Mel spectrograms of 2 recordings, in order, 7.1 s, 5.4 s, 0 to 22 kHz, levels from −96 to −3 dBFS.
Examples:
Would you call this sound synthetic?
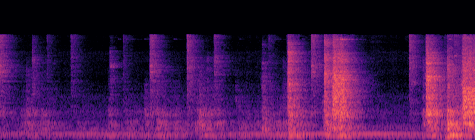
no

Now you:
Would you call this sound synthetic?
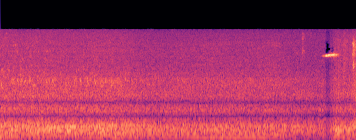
no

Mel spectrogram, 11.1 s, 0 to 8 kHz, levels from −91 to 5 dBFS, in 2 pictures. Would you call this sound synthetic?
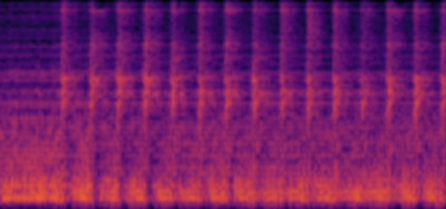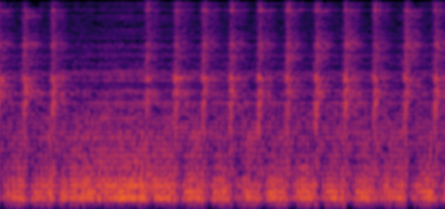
yes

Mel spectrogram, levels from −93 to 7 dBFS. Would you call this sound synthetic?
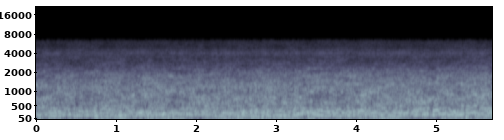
yes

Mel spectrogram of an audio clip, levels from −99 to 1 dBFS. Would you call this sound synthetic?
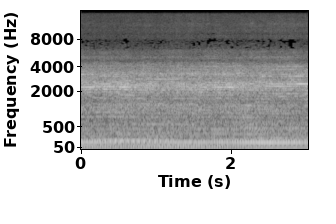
no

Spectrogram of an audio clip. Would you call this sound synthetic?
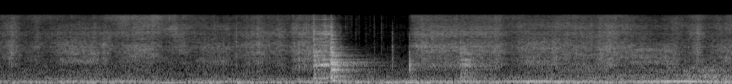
yes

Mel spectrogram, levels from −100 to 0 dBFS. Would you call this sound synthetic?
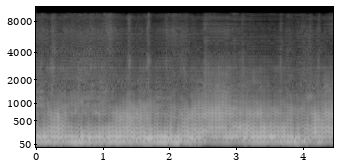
yes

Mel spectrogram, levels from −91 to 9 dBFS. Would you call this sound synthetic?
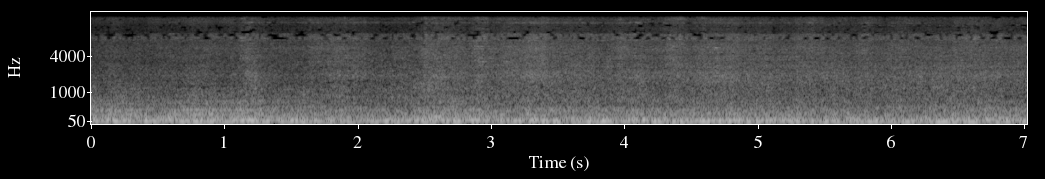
no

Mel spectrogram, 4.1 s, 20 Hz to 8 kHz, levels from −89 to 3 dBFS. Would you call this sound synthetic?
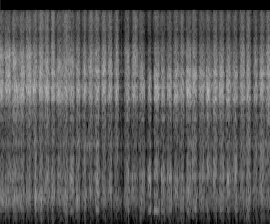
yes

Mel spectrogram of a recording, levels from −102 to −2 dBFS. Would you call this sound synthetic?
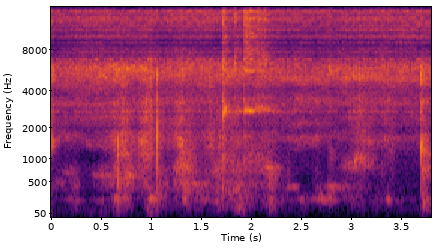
yes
